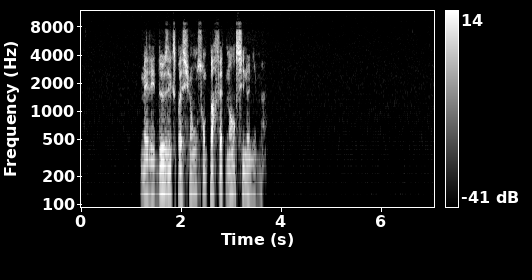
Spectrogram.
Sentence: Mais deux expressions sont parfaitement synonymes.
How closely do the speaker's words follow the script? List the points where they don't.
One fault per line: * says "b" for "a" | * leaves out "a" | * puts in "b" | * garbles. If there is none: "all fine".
* puts in "les"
